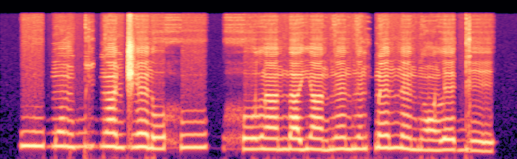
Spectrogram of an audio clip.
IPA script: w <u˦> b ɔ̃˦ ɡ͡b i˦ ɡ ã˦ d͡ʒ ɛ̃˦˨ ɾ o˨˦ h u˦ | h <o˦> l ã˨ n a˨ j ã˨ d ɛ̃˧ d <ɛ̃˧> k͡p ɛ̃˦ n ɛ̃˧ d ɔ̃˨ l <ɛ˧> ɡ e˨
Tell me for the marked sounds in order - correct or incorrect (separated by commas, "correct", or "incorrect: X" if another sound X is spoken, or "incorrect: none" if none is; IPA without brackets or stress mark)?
correct, incorrect: o˨, correct, correct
